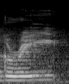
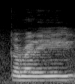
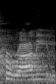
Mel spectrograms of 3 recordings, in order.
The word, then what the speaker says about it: Garate: People be like, oh, karate? No, it's not karate.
